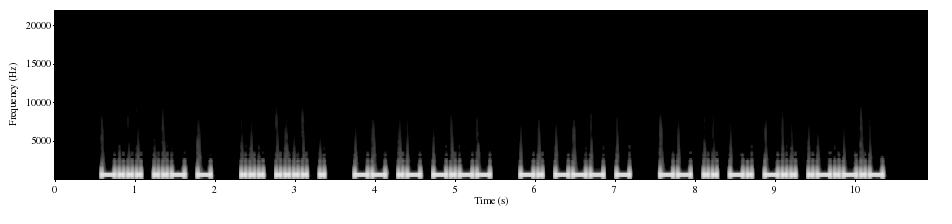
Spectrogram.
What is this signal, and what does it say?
Morse code, heard as a keyed tone, about 22 wpm, 700 Hz. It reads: BUT SHE MAY NOT MIND.
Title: Sentences from Top 600 Words 22wpm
